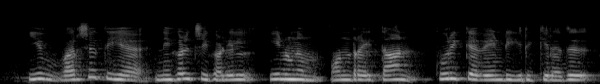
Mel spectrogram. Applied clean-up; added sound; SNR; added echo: neural mask model Resemble Enhance denoiser.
